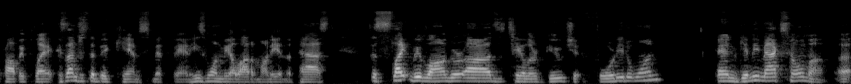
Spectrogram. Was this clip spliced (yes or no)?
no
